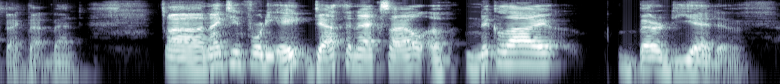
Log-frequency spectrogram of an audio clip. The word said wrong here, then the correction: Berdyaev: I said that wrong. Berdyaev. just Berdyaev, almost like it might be French, a Russian Orthodox political theorist and associate of Jacques Martin and his circle.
